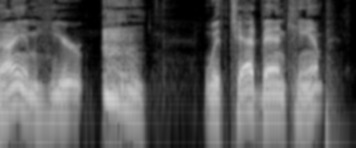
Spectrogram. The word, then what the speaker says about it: VanCamp: And I am here with Chad VanCamp, right? VanCamp? Yep, I was just taking a drink. At first I thought it was Band Camp. I get that a lot. But it's VanCamp.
